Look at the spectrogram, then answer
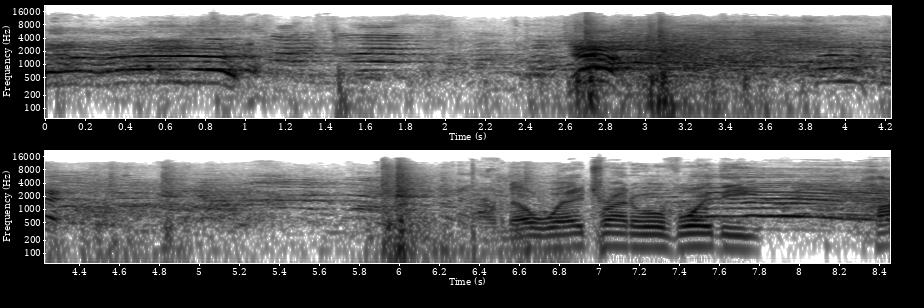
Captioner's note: crowd chatter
